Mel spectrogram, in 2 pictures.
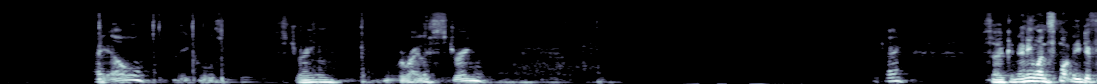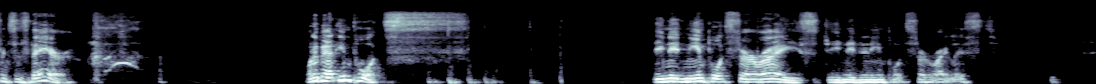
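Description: A man speaks calmly through a microphone, in short phrases with pauses.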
